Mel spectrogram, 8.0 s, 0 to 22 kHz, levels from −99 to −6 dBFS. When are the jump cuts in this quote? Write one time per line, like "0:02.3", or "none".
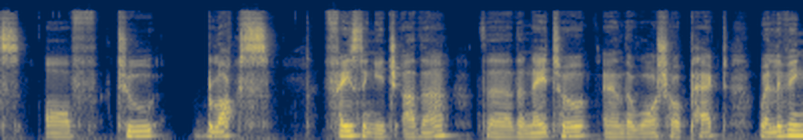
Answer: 0:01.0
